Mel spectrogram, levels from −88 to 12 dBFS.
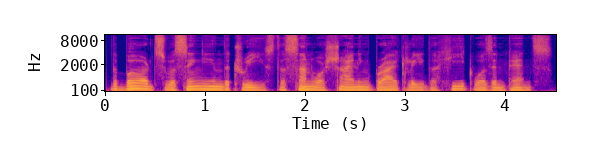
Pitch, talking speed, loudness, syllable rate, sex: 105 Hz, 215 wpm, -16 LUFS, 5.0 syllables/s, male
